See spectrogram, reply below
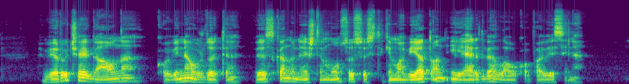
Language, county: Lithuanian, Telšiai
